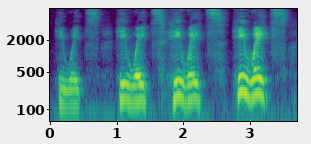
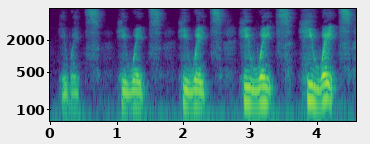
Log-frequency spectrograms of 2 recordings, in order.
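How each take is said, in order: First: Chanted, build the mantra into a crazed pitch; escalating chant. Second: Chanted, start unvoiced and grow with each repeat; chanting creature. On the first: Acted. Creature's chant swelling to a crazed, high, loud pitch. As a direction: chant climbing higher and louder each time. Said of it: "Laughter joined the chanting". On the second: Creature chanting at the narrator, building from whisper. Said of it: "the same intonation accompanied every utterance".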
